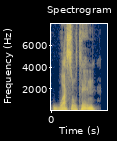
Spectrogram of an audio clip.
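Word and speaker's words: Weselton: And during the ball, the Duke of Weaselton, or as he pronounces it, Wesselton,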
